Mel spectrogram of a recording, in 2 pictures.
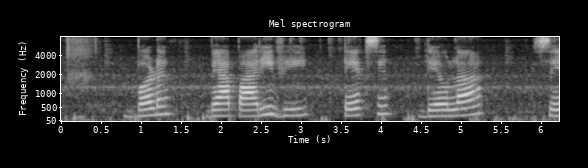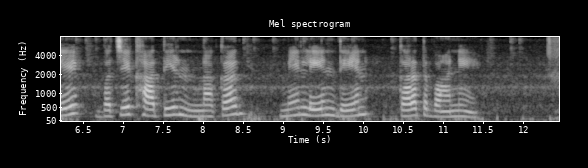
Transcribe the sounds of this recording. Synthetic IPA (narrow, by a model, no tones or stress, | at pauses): bəɽbjaːpaːɾibʱiʈeːksd̪eːwla | sebət͡ʃekʰaːt̪ɪɾnəkəd̪mẽleːnd̪eːnkəɾət̪baːneː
